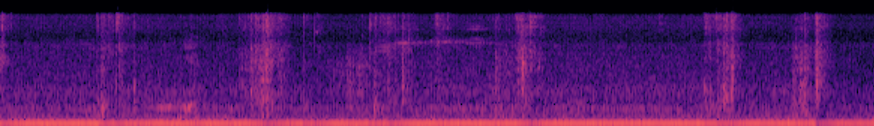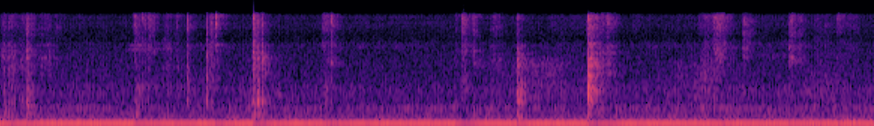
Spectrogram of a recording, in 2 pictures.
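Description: Raw blue crabs and shrimp being dropped one by one into a metal wok, their hard shells clacking against the pan in scattered sharp clicks, over a steady low hum.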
